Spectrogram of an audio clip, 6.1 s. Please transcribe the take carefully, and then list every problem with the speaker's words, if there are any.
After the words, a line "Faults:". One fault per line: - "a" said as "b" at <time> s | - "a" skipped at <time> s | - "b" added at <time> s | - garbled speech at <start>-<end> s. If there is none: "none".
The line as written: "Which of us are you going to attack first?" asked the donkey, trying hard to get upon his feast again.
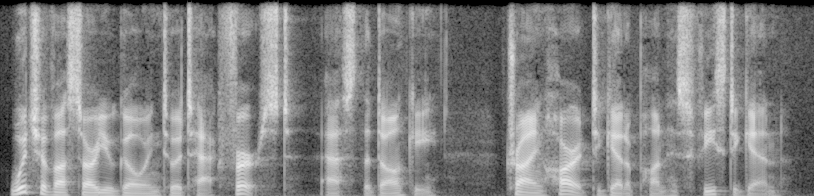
"Which of us are you going to attack first?" asked the donkey, trying hard to get upon his feast again.
Faults:
none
